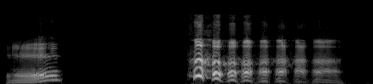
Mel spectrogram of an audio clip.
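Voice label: Modern Tycoon Act Vox; Civ4 warlords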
